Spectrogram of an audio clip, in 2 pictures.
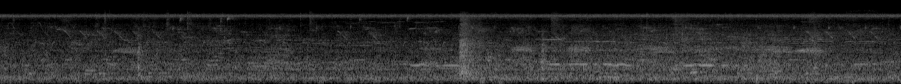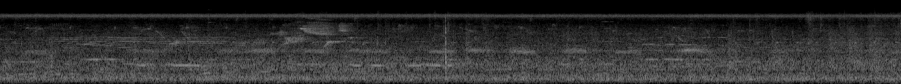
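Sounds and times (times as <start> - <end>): birds chirping: 0.0 - 18.0
outdoor background noise: 0.0 - 18.0.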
